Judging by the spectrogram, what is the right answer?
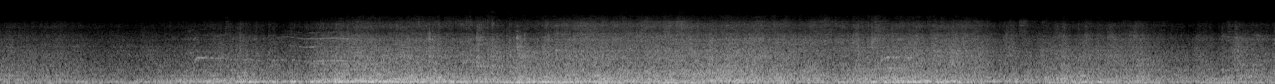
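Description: E&F Miler Hi-Miler family roller coaster train rumbling along its steel track as it passes close overhead, growing louder a few seconds in and fading toward the end.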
